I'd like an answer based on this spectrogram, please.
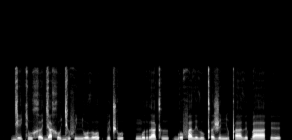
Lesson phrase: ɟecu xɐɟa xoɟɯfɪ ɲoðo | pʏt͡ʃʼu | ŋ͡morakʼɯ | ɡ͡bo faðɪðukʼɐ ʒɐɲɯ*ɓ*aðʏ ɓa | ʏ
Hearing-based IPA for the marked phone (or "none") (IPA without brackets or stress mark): pʼ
